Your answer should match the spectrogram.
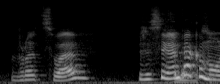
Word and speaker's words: Wrocław: Alors ça s'écrit W R O C L A W, donc W R O C A W. – Okay. – C'est L-A-W. Enfin, bref. En fait, c'est une orthographe un peu bizarre parce que c'est les lettres polonaises. Quoi, et genre le C, tu le prononces T, le L, c'est un L barré, donc c'est W. Bref, voilà, donc c'est Wrocław.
